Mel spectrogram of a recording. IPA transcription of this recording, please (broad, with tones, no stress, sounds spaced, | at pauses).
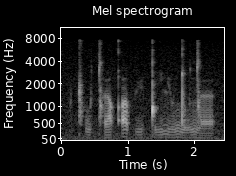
ǁʰ u˨ ǀʰ œ˨˥ qʼ u˥˨ p y˨˥ ǃ i˨˥ lʲ u˨˥ ŋ͡ǃ u˨˥ ŋ͡ǀ œ˨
